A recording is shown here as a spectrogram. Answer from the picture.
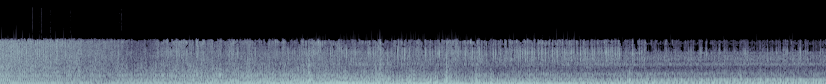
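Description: Road and wind hiss from a vehicle at speed for the first couple of seconds, then a steady low engine hum as the vehicle crawls and idles in queuing traffic.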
